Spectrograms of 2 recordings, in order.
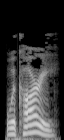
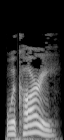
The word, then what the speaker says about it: uakari: What is the meaning of the word wakari? As a noun, medium-sized tree-dwelling monkey of the Amazon basin. Only New World monkey with a short tail. Wakari is spelled U-A-K-A-R-I. Wakari.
